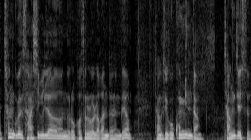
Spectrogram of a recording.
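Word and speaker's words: 蔣介石: 시작되는지부터 살펴볼까요 예 1941년으로 거슬러 올라간다는데요 당시 국민당 장제스 장재석 주석의 부인인 쑥 메이딩이라고 하는데 우리가 우리 발음은 송미령이라고 하죠 송 대박이 만들어지는데 그것이 워싱턴협약입니다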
